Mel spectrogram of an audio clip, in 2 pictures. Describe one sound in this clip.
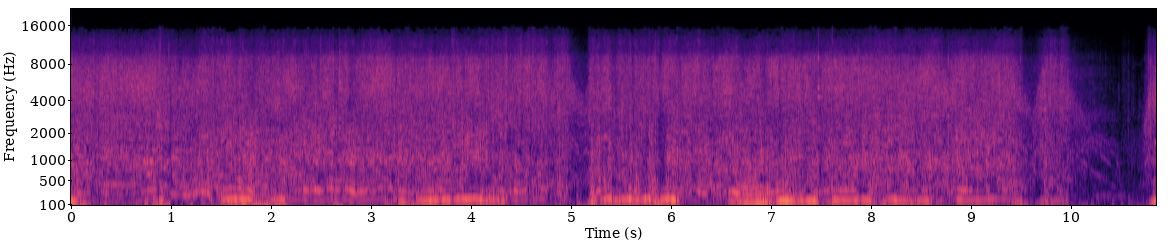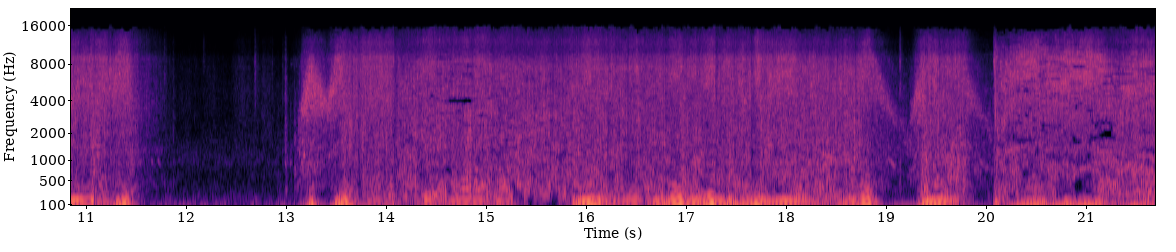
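A string trimmer engine buzzes loudly while cutting grass.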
